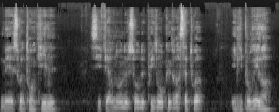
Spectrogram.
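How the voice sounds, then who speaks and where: A man's voice: fairly low pitch, a little slow, warm tone, breathy edge. A man reading an audiobook, voicing a cold, commanding villainous baronet. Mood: menacing. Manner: cool, commanding.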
